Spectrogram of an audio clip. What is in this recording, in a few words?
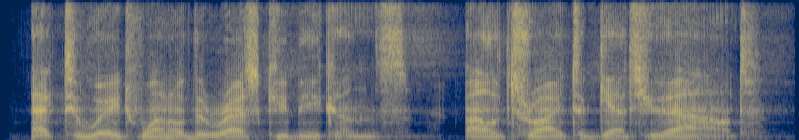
Voice Dialog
